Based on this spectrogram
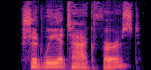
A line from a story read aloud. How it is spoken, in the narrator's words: Ahab asked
